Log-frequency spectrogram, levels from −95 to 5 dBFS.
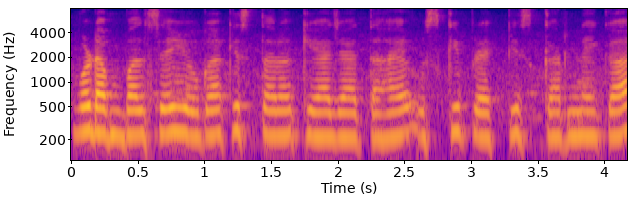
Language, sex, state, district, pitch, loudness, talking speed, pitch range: Hindi, female, Maharashtra, Gondia, 225 Hz, -20 LUFS, 215 wpm, 215-235 Hz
